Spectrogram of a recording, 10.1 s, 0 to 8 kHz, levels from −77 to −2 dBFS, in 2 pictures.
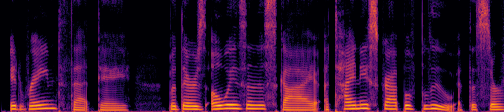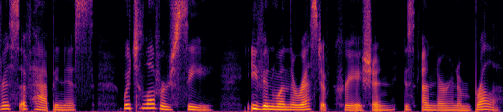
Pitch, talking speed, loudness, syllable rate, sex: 200 Hz, 205 wpm, -19 LUFS, 5.5 syllables/s, female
